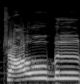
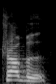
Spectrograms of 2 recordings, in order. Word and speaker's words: trouble: অর্থ হচ্ছে ঝামেলা সমস্যা এখানে ও ইউর উচ্চারণটা আবার আ হচ্ছে আও না হয়ে সাধারণত আমাদের ও ইউর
